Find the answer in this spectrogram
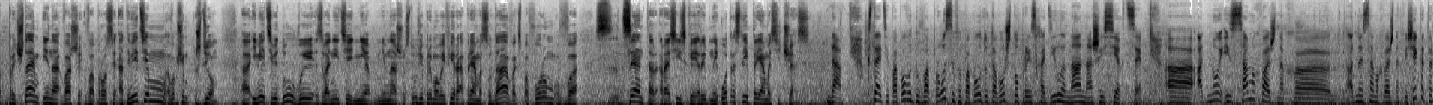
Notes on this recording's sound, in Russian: III Международный рыбопромышленный форум открылся в Петербурге. Из открытой студии Радио «Комсомольская правда», работающей на форуме.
